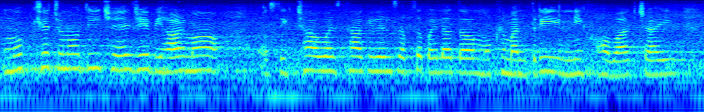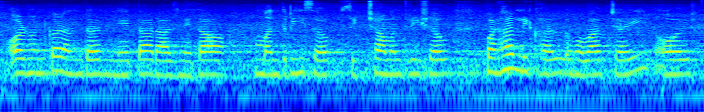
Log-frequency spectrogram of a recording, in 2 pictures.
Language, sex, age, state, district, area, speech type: Maithili, female, 18-30, Bihar, Supaul, urban, spontaneous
